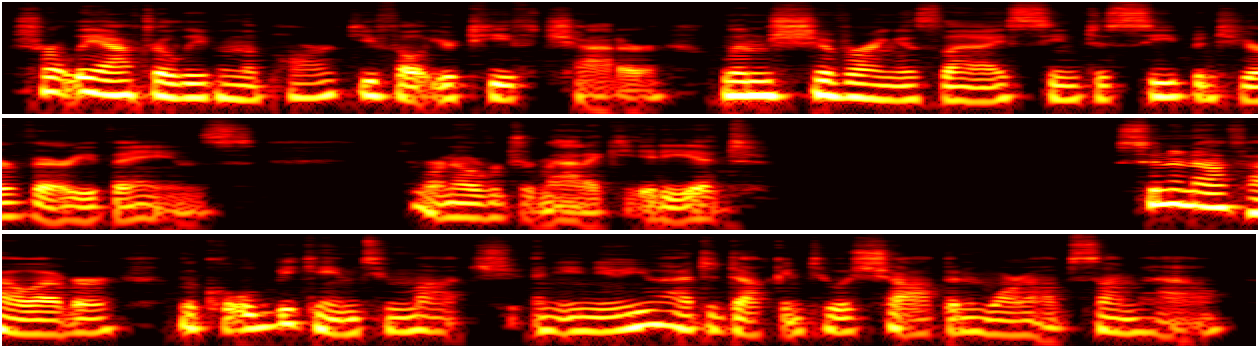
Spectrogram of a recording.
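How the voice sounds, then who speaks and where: A woman with a husky voice reading scripted fiction as a narrator. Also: a bass voice, animated, fairly quick, a little mellow.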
